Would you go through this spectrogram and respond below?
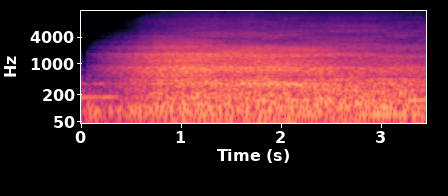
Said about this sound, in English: From that roar comes a blast of wind which sends all the spores kind of dancing about, and in the distance you can make out for a second the visage of this dragon with huge butterfly-like wings with even more spores glowing around those.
